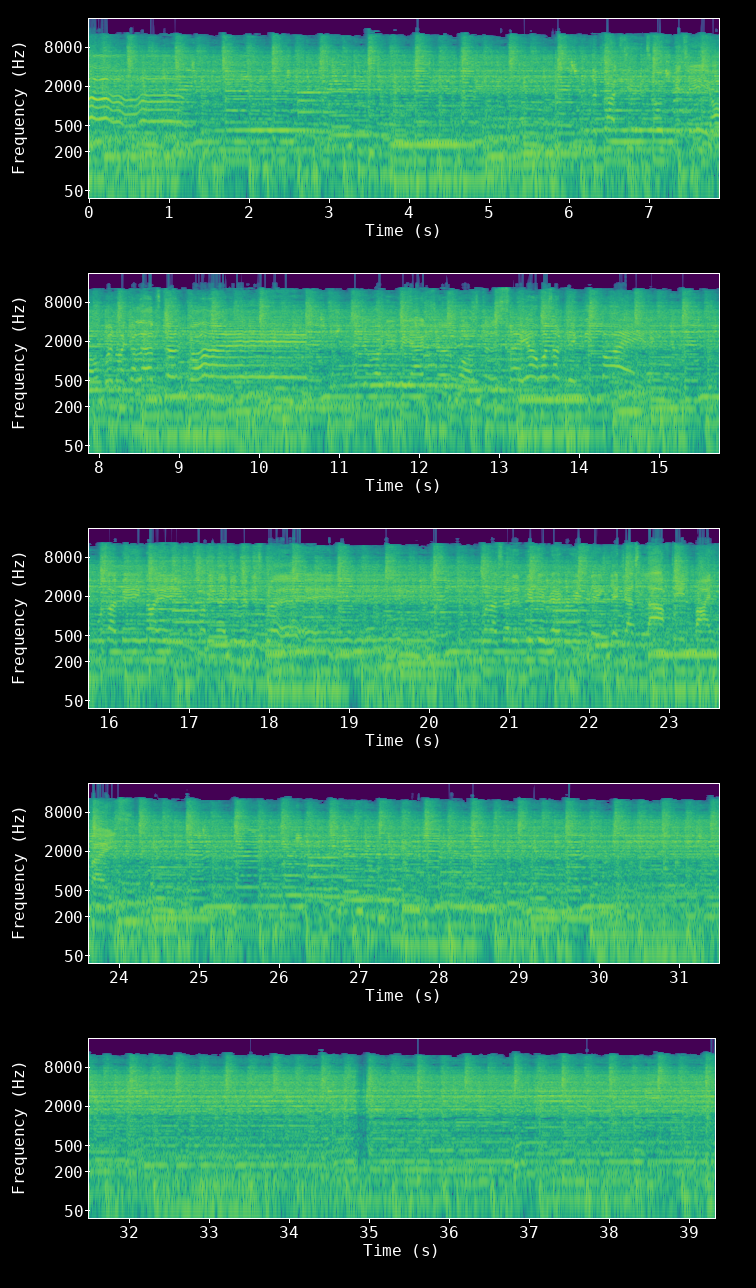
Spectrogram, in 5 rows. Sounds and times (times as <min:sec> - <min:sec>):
Psychedelic rock: 0:00.0 - 0:39.3
Punk rock: 0:00.0 - 0:39.3.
